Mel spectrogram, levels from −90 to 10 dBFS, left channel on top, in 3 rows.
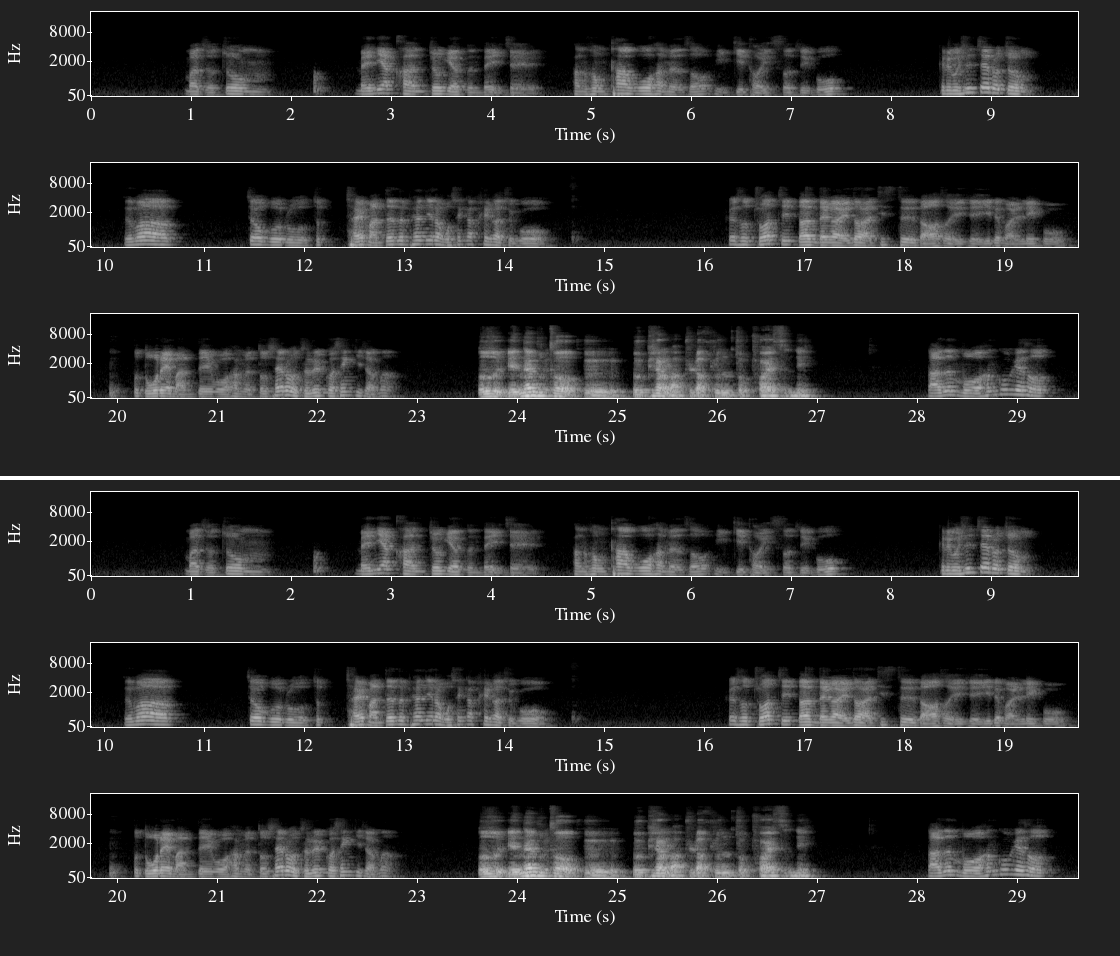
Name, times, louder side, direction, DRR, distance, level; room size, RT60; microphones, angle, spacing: voice 1, 1.0-1.8 2.7-4.5 4.8-7.5 8.5-9.4 10.2-10.7 11.4-12.2 12.4-14.4 16.3-19.6 20.3-22.8 28.1-29.3, equal, 5° right, 4 dB, 0.5 m, -31 dB
voice 2, 23.6-26.9, left 1 dB, 15° left, -3 dB, 2.3 m, -21 dB
5.9 x 5.8 x 2.8 m, 0.25 s
head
